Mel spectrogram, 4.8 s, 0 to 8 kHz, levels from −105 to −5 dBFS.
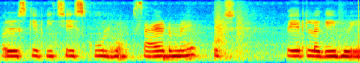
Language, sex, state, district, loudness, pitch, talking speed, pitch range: Hindi, female, Mizoram, Aizawl, -15 LUFS, 225 Hz, 135 wpm, 220-235 Hz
